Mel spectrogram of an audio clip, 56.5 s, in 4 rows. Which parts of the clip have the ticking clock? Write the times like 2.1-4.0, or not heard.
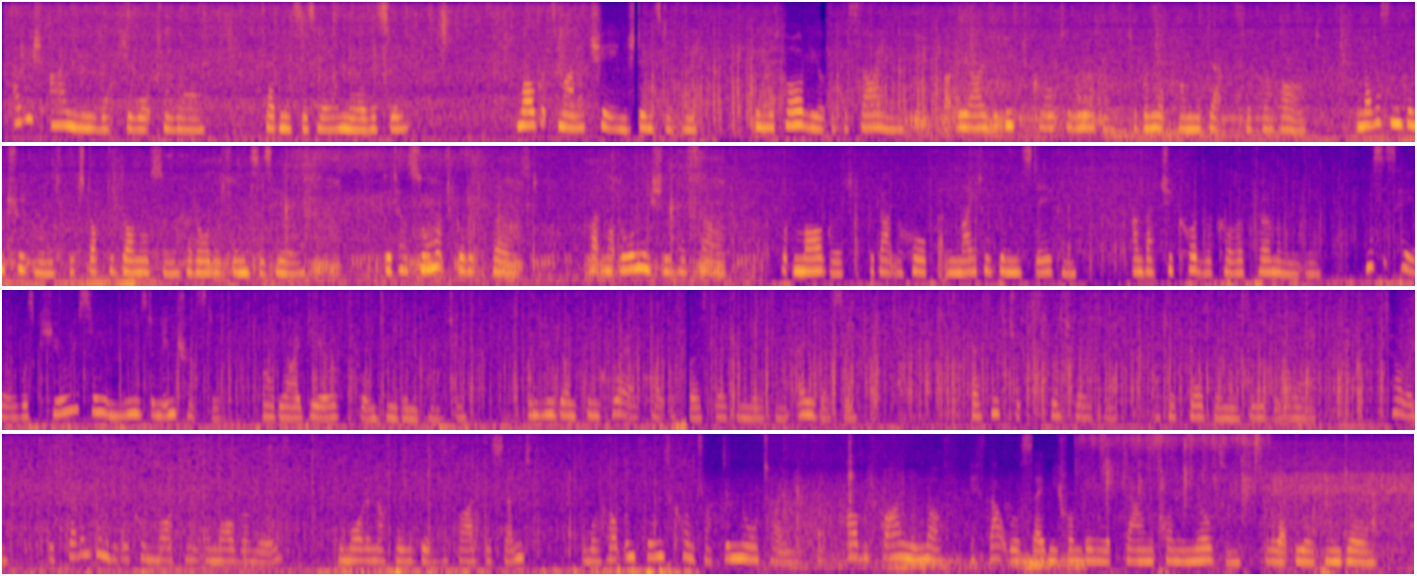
not heard.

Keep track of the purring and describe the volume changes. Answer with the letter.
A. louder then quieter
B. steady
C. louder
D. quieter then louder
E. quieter
D.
